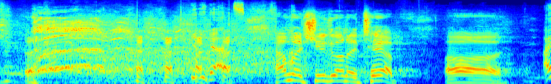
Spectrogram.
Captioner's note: all laugh; laughs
